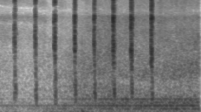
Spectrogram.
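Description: A quick run of about eight sharp clicking kiss-calls made with the mouth to call dogs over, about five a second, over a faint steady hum.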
